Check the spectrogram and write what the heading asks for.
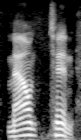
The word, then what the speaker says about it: mountain: pronunciation mountain mountain mountain mountain the second syllable is just t mountain that's better Mountain it's very fast first syllable stress second syllable is unstressed syllable it just sounds like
